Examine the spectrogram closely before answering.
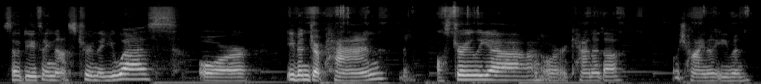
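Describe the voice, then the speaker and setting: A woman's voice: mid-range voice, a little slow, soft background music. A woman learning English, asking questions conversationally in an online class. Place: online video call.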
